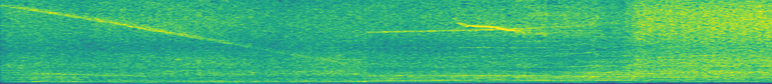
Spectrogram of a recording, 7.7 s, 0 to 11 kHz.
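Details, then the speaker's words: Terminator Cobra V8 on the dyno during a pull: revs sweep up with an uneven, stumbling edge as load builds; misfire under load, suspected spark blowout, fresh TR7IX plugs to be fitted. "I think it needs plugs. All right, it sounds like it might be getting some spark blowout, so I'm gonna go ahead and get a fresh set of TR7IXs in it."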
